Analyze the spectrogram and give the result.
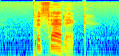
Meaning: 1. Arousing pity, sympathy, or compassion; exciting pathos 2. Arousing scorn or contempt, often due to miserable inadequacy 3. Expressing or showing anger; passionate 4. Trochlear
- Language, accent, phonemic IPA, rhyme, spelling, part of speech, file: English, US, /pəˈθɛtɪk/, -ɛtɪk, pathetic, adjective, En-us-pathetic.ogg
